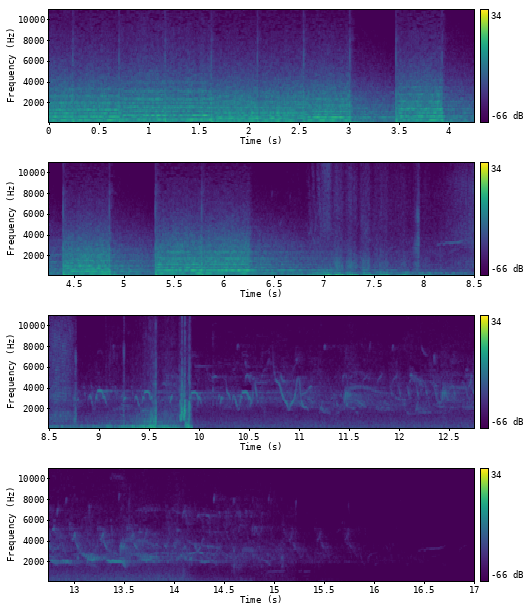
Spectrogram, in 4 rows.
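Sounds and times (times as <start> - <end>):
music: 0.0 - 8.4
songbirds chirping and whistling: 8.2 - 16.8.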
